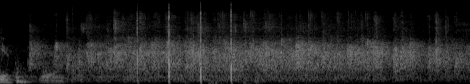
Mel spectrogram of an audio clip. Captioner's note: audience applauding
